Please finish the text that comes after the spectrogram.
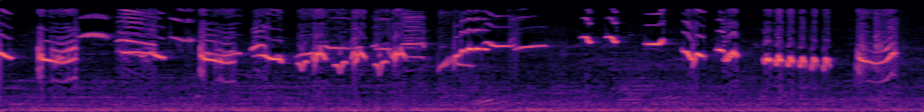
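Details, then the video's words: Provocative fighting song of an Oriental magpie-robin: a rich medley of whistles, chips and buzzy slurs, ending with a fast burst of about seven repeated notes and a final loud phrase. "Kacer Gacor tarung memicu emosi lawan"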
